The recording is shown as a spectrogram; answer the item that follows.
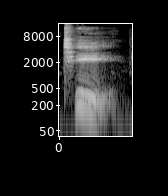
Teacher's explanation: Notice there's a puff of air that comes out of my mouth when I say T, okay? If you are like many languages, you don't have that puff of air, okay?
